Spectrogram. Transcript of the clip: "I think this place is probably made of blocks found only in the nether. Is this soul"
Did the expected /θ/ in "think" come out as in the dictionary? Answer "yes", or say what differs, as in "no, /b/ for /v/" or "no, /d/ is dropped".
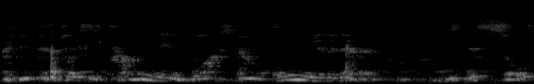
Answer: yes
